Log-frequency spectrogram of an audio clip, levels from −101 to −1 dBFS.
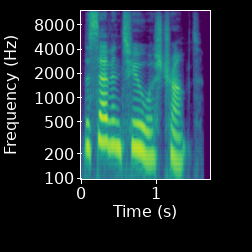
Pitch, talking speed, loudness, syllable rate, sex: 225 Hz, 175 wpm, -18 LUFS, 4.4 syllables/s, female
